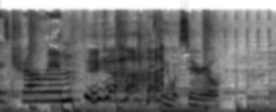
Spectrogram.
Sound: laughs

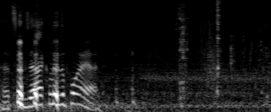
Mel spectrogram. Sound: chuckling

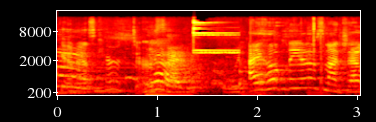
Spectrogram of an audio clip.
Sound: single chime

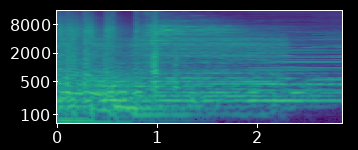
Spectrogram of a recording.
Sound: click; MPC startup sound

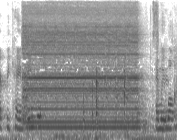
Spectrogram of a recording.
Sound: long buzzer sounding

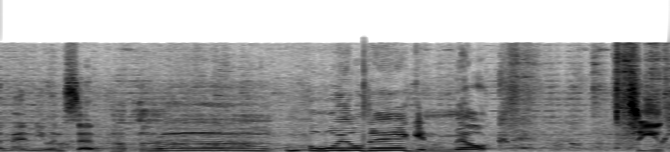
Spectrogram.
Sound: gasps

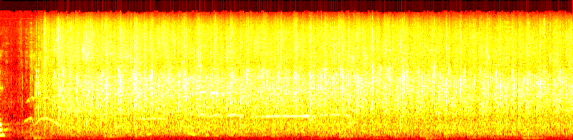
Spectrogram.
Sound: applause

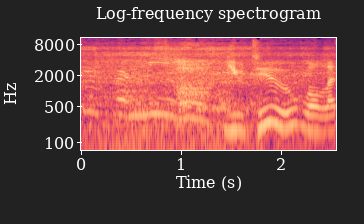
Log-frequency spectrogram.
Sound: gasps

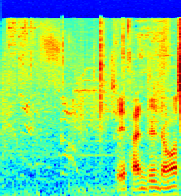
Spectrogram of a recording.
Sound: Richter yells

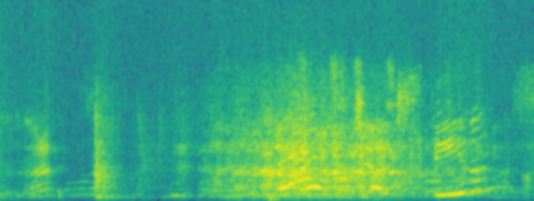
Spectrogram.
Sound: audience laughter

